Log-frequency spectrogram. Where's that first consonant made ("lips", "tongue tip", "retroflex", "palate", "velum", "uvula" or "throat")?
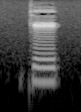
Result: velum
